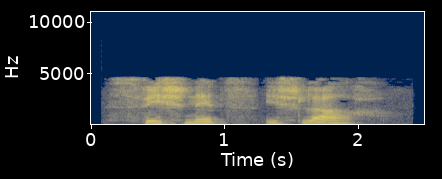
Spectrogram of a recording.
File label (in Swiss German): "fischntzlaar", alsace; peche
